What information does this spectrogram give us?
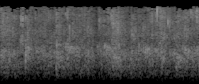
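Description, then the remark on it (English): Steady, dense applause from a church audience, a continuous wash of many hands clapping at once with no pauses, no voices standing out over it. “Let's celebrate and clap and just lose our minds for a moment, because right here, the legacy that is here.”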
